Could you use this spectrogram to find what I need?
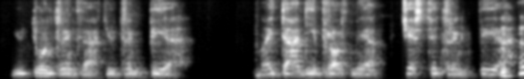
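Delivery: put-on South African accent with Afrikaans sound. Retelling what a man said after someone bought you shots, use a very broad Afrikaner accent. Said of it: "in his very broad Afrikaner accent".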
